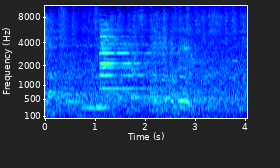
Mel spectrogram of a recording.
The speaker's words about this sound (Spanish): Aparece el paisaje sonoro de Bogotá, exterior.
